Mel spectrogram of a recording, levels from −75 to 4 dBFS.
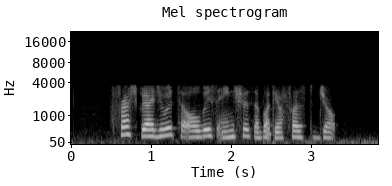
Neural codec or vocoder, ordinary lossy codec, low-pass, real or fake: codec, 16 kHz, 1 kbps, X-Codec, HuBERT features, trained on general audio; none; 3.6 kHz; fake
